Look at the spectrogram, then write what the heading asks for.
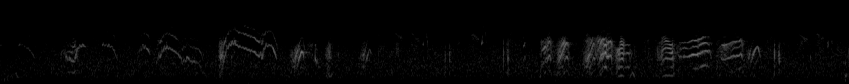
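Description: Birds calling: clusters of short, squeaky calls, quick chirps that swoop up and down in pitch, with the busiest run about five to seven and a half seconds in.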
